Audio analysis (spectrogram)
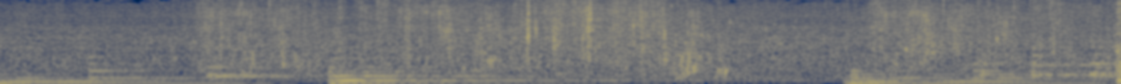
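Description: A small mountain stream where a giant panda has come to wade and roll, its water rushing in a steady broadband wash that swells and dips, with sustained musical tones running underneath.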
